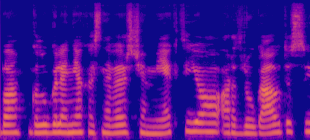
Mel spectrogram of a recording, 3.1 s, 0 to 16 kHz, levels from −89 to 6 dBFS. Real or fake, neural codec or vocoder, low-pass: real; none; 14.4 kHz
